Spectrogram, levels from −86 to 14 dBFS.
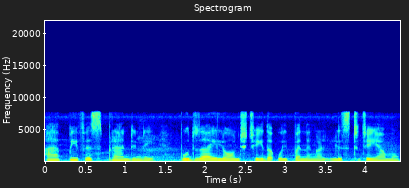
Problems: background sounds at intervals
